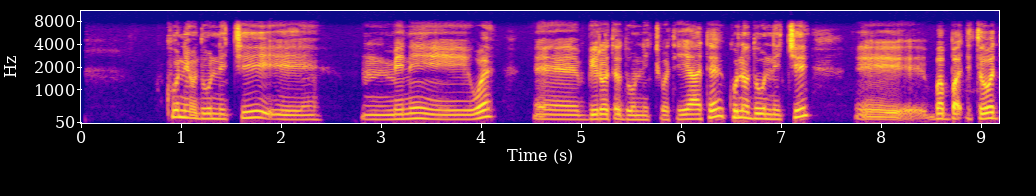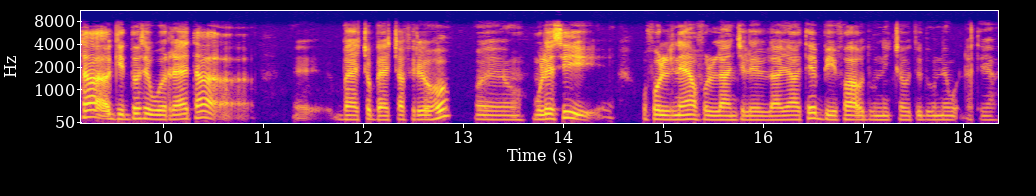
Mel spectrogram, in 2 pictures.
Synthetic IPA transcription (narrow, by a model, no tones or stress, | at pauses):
kʊnɪʊd̪uːnːɪt͡ʃːi | mɪnɪwɛ | biːɾɔt̪ɐʊd̪uːnːɪt͡ʃːɔt̪ɪjaːt̪ɛkʊnʊd̪uːnːɪt͡ʃːi | bɐbːɐᶑ̪ɪt̪oːt̪ɐɡɪd̪ːɔs̬ɛwɔrːɛjɐt̪ɐ | bɐjɐt͡ʃːɔbɐjɐt͡ʃːafɪɾɛɔɦɔ | mʊlɛsɪ | ɔfɔlːɪnɛjaɔfɔlːaːnd͡ʒɪleːlːajaːt̪ebiːfaːʊd̪uːnːɪt͡ʃːawɔt̪ːɪʊd̪uːnːɛwɔᶑːɐt̪ɛjaːt̪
